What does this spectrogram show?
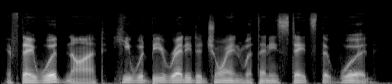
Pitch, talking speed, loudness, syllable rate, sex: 85 Hz, 230 wpm, -21 LUFS, 4.9 syllables/s, male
